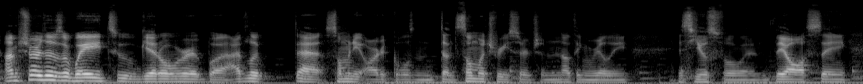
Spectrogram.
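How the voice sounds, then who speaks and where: A young man talks straight to camera in an indoor room, rambling through facts about himself with fillers and restarts. His pitch sits mid-range for a man. Soft guitar music plays faintly behind him. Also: moderate pace. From Milwaukee, Wisconsin, USA. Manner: rambling, filler-heavy, self-correcting. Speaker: vlogger. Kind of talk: casual facts-about-me vlog. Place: indoor room with studio lights. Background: faint background guitar music.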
